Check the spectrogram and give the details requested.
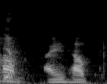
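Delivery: gurgling cry. Voicing an illusion that calls for help: gurgling dying cry. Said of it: "you've got that gurgling blood cry there".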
